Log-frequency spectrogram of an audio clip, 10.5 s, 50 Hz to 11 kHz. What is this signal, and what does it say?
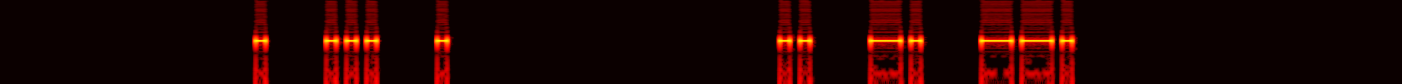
Morse code, heard as a keyed tone, about 16 wpm, spaced as for 11 wpm, 800 Hz. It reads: ESE ING
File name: Suffixes / General / ESE INGs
